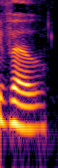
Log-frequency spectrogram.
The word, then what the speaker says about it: Voss: V O double S. It's like mm. two silent S's.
